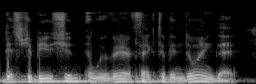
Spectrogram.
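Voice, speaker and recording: With audible room echo, a man speaks at a fairly quick pace in a medium pitch with ordinary pitch variation. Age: 80s+. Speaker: songwriter and music business owner. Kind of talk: public address to council.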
